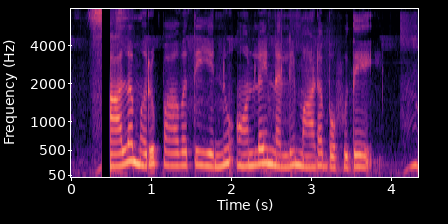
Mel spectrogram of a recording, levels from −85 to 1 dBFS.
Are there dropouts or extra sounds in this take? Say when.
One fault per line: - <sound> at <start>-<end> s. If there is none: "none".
- dropout at 0.4-0.5 s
